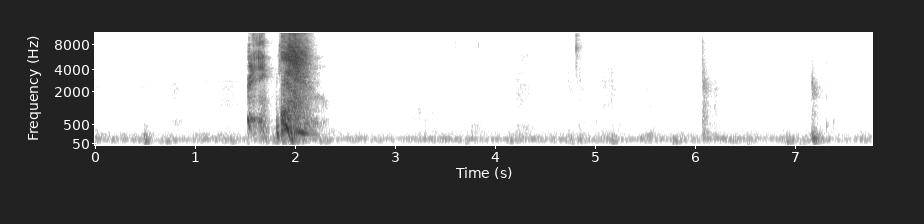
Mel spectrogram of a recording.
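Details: Two sneezes in close succession, a short burst then a louder explosive one, over steady low room hum; sneezing.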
